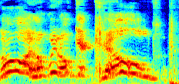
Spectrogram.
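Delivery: mock scared. The dates frightened on the hayride, high mock fear.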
